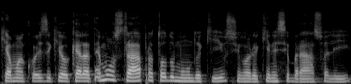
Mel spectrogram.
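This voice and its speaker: Fairly high in pitch with ordinary variation, a man's voice comes through dry and close with no echo, in a very clean recording with a silent background. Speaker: podcast host, law professor and lawyer. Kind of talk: casual chat. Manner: fast.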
